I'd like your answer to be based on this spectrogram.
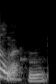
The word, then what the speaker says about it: Cruella: Cruella? Is that how you pronounce Cruella.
